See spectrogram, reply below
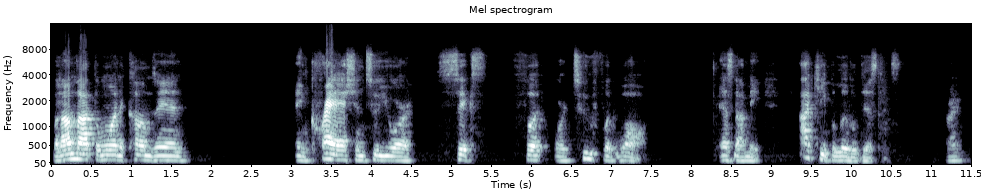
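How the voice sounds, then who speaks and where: Slow-talking man hosting a leadership chat. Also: fairly low pitch, fairly bright tone, lo-fi sound. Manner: conversational, repeats "right?" often. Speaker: host. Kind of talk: casual talk on leadership.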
